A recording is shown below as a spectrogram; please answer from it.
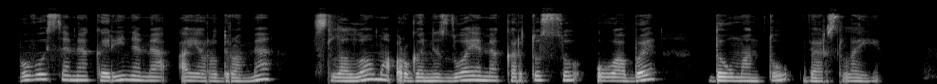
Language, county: Lithuanian, Vilnius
